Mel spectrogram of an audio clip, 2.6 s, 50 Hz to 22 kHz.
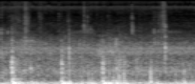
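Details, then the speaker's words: Modified E36 BMW super-touring-replica race car, wheel rocked by hand: dull low clunks about every half second; play in a suspension rose joint where it ties into the subframe, between the brass and the stainless steel, possibly a commercial-grade joint. "if you look there the play is uh on this Rose joint in between the brass and the actual stain of Steel so that's where one of the issues is"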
